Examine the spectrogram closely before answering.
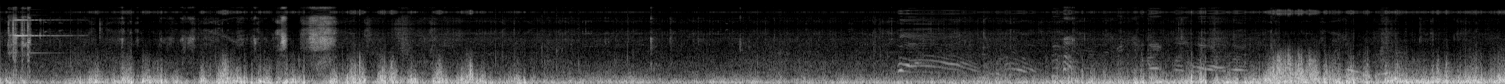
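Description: Wind buffets the microphone on a bicycle riding along a paved path.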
